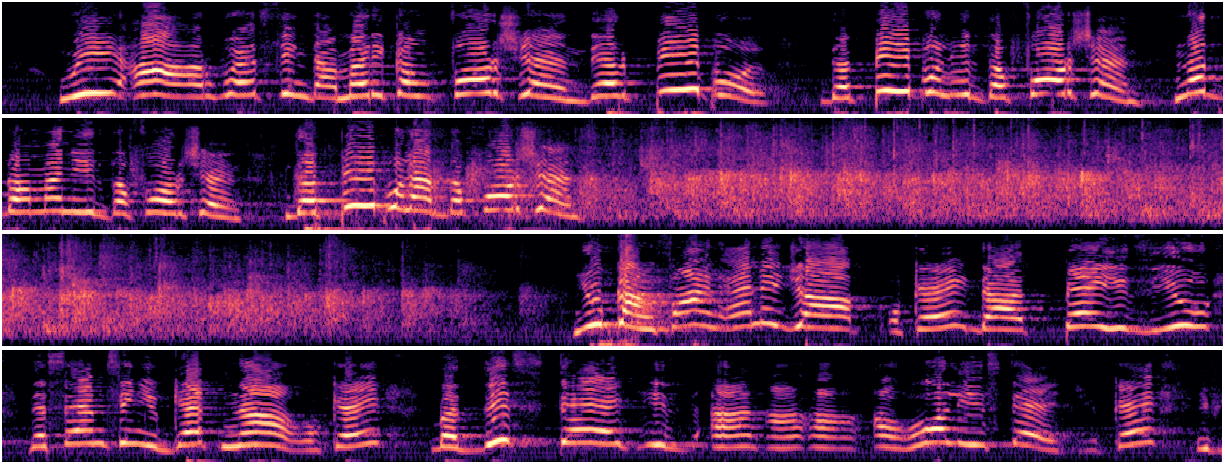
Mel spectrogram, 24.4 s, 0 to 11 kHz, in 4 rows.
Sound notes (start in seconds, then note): 8.1 audience applauding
